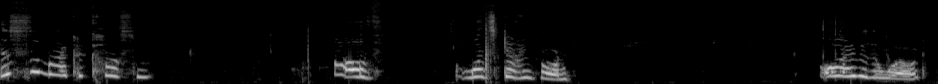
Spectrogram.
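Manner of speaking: talking through tears. Talking about a video and their father's brain injury, crying while talking. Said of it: "I'm sorry for crying".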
